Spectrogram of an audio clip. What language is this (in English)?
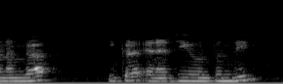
Telugu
